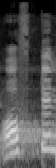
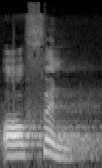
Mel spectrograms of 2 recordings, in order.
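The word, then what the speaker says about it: often: उसके बाद ऑफन, ऑफ्टन नहीं होता है, क्या होता है, ऑफन. तो इसमें टी जो है वो साइलेंट होता है.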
